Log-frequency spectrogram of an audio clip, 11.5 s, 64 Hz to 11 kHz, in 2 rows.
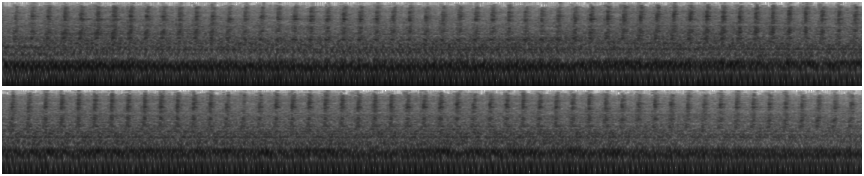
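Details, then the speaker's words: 2006 Porsche 987 Boxster base, 65,000 miles, full oil level, knock started suddenly two days after an oil change: steady idle with regular ticking knock about three a second; dealer found a stuck lifter that damaged the intake camshaft. "Just had an oil change at the dealer and have a knocking sound. Need some help here. Is it lifter or something more catastrophic?"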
